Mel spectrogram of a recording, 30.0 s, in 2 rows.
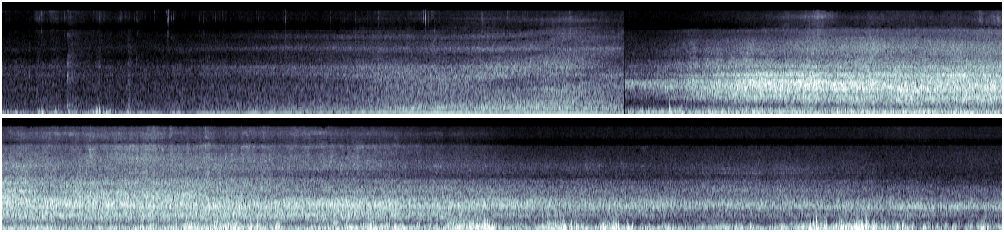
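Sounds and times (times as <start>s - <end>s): train wheels rushing on rails: 10.0s - 27.5s.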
